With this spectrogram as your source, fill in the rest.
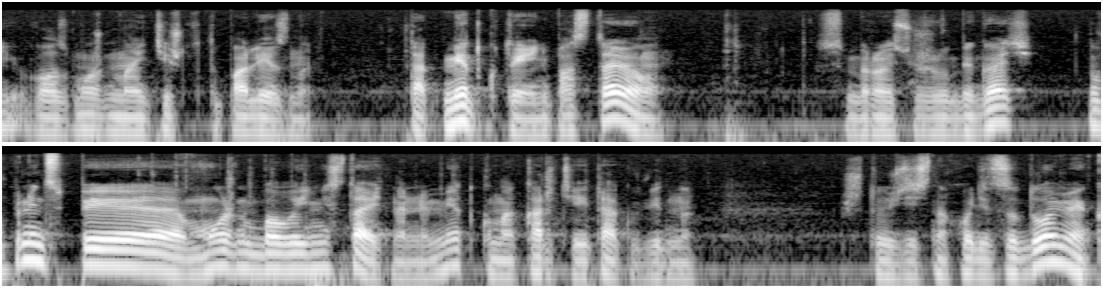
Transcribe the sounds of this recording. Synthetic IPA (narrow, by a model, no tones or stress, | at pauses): vɐzmo̞ʐnənɐjtʲiʂt̪o̞̥t̪ə̥pɐlʲe̞znəjət̪akmʲe̞t̪̚kʊ̥t̪əjanʲɪpɐst̪avʲɪlˠ | səbʲɪɾajʊsʲʊʐɛʊbʲɪɡatʲ | nofpɾʲint̪sɨ̥pʲɪmo̞ʐnəbɨlˠəinʲɪst̪avʲɪtʲnɐvʲernəmʲe̞t̪kʊnɐkartʲɪɪt̪akvʲid̪nə | ʂt̪o̞zʲdʲesʲnɐxo̞dʲɪt̪səd̪o̞mʲɪk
